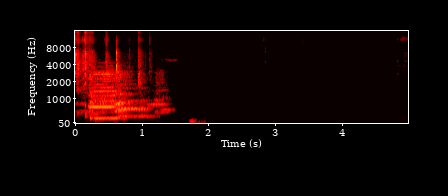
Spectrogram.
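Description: Scissors snip through paper or fabric while a bustier pattern's bust dart is cut open, a loud rasping cut up front followed by a few faint, sparse clicks.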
